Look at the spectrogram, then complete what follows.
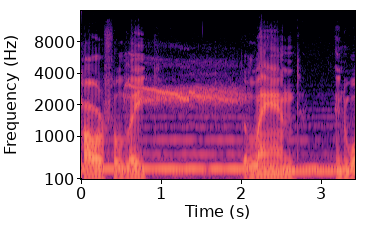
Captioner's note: bird screeching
